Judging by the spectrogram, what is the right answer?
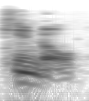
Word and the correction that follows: Kendall: one of those reading tablets, like shortening the Kendall to Kindle.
